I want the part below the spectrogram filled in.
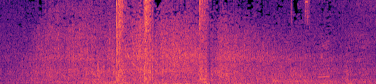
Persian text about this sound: این در حالی است که شهروندان آذری ساکن در مناطق مرزی ایران از آغاز درگیری‌ها شاهد به پرواز در آمدن جنگنده‌ها و شنیده شدن صدای شلیک توپخانه‌های سنگین در دو سوی این درگیری‌ها بودند.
